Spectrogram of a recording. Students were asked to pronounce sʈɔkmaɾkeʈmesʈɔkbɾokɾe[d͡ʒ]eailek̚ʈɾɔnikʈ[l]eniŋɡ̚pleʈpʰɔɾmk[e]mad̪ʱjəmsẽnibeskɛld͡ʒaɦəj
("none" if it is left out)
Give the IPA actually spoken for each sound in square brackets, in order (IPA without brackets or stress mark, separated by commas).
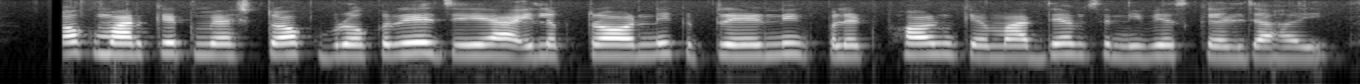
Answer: d͡ʒ, ɾ, e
